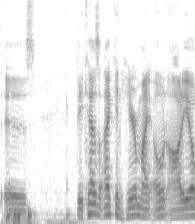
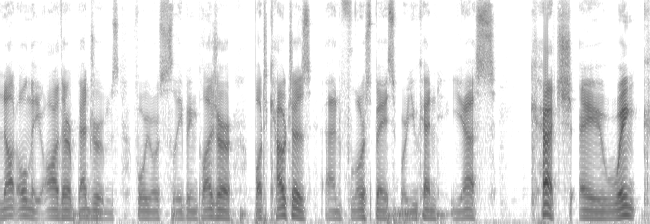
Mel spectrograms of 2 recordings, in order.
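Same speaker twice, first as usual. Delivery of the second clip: put-on announcer voice, louder; 3 semitones lower, 7 dB louder than usual. Reading a game's house description aloud: announcer voice. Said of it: "I think we're past the announcer voice gag".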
